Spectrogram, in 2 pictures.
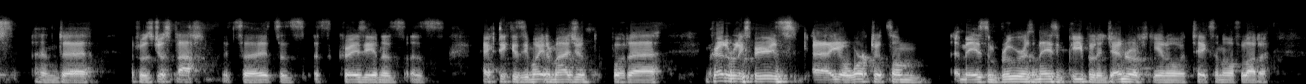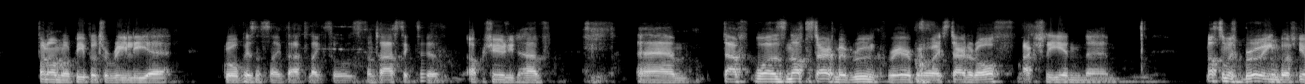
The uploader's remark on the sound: This episode is slightly different to our previous podcast episodes, as it was recorded during a live online event that we hosted previously. We shared the recipe on screen as we chatted through it, so you may hear some references to that.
